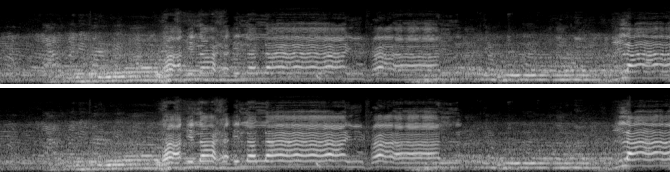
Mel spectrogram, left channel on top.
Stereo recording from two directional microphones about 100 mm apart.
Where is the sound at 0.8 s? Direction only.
20° left (ahead or behind).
